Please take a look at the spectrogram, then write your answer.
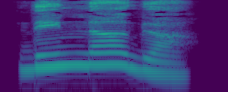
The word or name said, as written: ದಿಙ್ನಾಗ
